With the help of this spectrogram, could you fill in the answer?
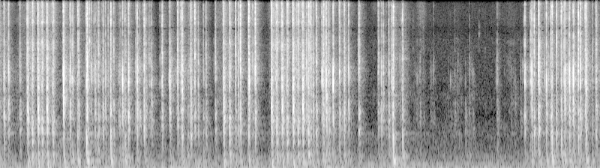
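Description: Fingertips of both hands type rapidly on a full-size mechanical keyboard with white plastic keycaps on a silver frame and RGB backlighting. Dense, bright, clicky keystrokes run in quick bursts, thin out to sparse taps in the middle, then pick up again over a steady low hum.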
